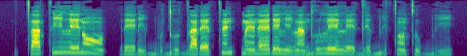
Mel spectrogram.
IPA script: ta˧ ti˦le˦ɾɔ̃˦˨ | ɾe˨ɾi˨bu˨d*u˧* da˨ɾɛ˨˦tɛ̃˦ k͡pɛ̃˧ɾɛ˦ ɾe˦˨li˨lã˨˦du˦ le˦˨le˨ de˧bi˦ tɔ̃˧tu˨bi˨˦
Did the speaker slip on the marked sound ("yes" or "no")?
no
